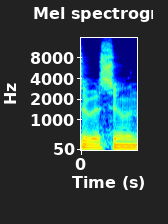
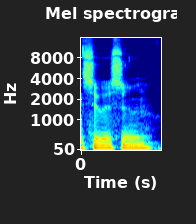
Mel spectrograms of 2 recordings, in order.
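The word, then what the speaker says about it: Suicune: It is pronounced Suisun, I'll have you know. It's pronounced, the trio is Raikou, Entei, and Suisun.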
